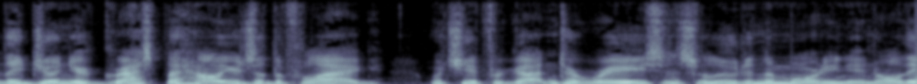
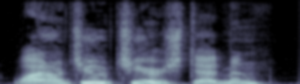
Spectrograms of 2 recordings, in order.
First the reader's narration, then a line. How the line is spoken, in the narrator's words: he shouted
